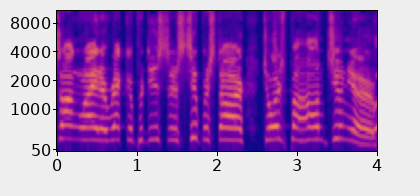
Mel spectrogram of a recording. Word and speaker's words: Pajon: You said Pajon or something. – No, the J is silent. – Pajon. Okay, hold on, everybody.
